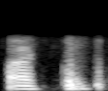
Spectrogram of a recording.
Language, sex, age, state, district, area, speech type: Bengali, male, 18-30, West Bengal, Murshidabad, urban, conversation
